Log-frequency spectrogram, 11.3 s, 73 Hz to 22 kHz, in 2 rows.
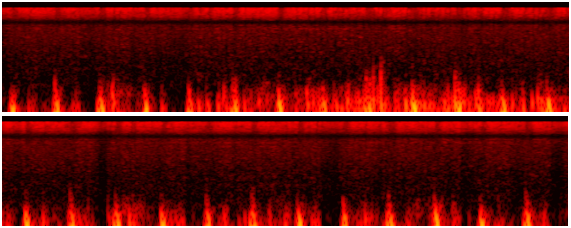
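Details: Loud, thumpy heartbeat of the uploader: strong, regular low lub-dub thumps at about 65–70 beats a minute, with a stretch of rumbling noise midway.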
